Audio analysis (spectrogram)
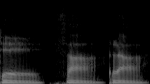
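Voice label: "tethara", concatenated syllables; Affixing experiment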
